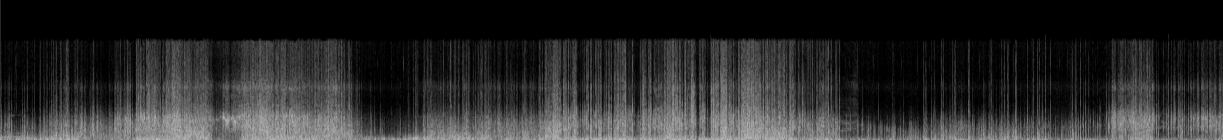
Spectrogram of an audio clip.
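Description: Wind buffeting the phone's microphone, a loud rushing noise that surges and eases in gusts and dies down somewhat in the last few seconds.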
